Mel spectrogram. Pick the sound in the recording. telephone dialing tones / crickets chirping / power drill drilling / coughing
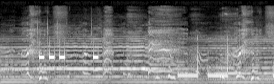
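telephone dialing tones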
